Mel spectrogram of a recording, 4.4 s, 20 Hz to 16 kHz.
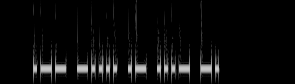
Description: Morse code, heard as a keyed tone, about 26 wpm, 700 Hz. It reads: W6AVN
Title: Speed Racing - USA 1x3 Call Signs 22wpm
